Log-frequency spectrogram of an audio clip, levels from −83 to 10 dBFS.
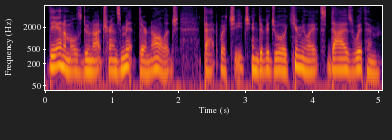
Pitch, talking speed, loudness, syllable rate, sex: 135 Hz, 180 wpm, -18 LUFS, 6.0 syllables/s, male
